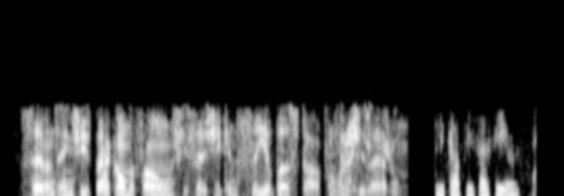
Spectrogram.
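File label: EMS Dispatch; wake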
